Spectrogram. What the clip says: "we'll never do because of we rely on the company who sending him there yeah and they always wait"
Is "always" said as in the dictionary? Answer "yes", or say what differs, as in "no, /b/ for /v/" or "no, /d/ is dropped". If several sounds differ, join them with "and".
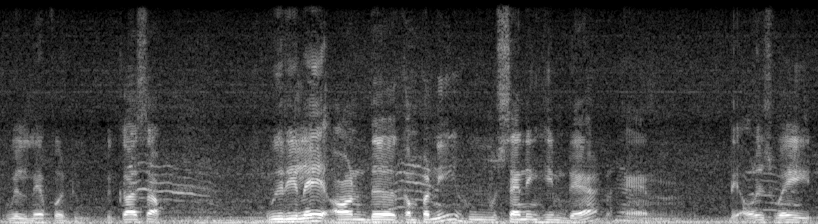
no, /s/ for /z/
